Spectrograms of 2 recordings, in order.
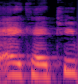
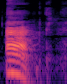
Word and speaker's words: AKT: Now, I call it AKT, but I think it's actually pronounced ACT.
